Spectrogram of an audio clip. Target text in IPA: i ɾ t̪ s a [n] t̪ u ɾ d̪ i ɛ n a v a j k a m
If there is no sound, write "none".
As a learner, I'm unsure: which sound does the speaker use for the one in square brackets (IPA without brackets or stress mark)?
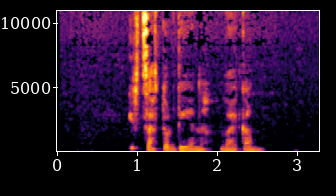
none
